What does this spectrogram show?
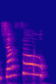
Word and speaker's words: gesso: is gesso is that did that did i pronounce it right yes and how is it different from knowledgebot um well gesso and this is just my like my opinion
